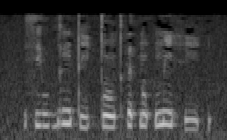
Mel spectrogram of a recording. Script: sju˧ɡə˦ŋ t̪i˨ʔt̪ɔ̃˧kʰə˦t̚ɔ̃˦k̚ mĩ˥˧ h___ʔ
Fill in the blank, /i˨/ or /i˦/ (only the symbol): i˨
